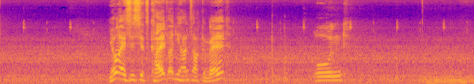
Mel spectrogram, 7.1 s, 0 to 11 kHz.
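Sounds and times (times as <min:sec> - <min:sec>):
low steady road rumble of traffic: 0:00.0 - 0:07.1
speech: 0:01.6 - 0:03.5, 0:04.7 - 0:05.3.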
